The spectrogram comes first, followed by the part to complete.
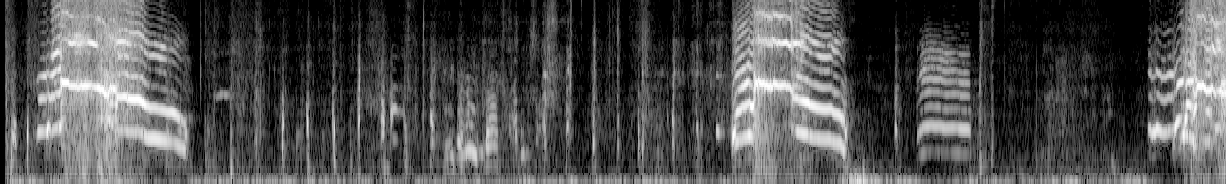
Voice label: a 18 year old young; animals

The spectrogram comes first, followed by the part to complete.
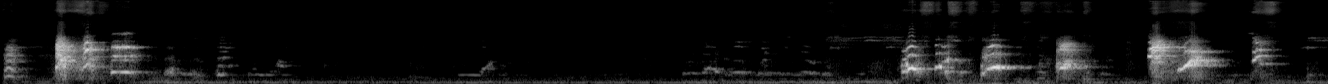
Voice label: a 23 year old man playing; animal

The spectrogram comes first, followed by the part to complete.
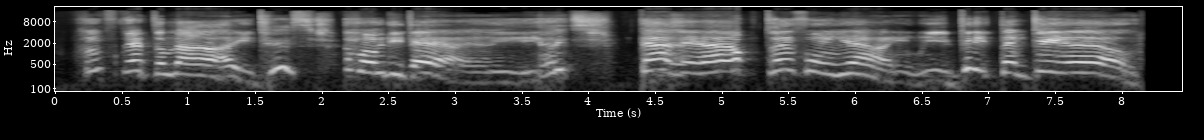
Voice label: short energeti, voice over

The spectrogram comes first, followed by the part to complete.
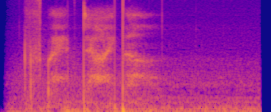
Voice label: a female voice whispering

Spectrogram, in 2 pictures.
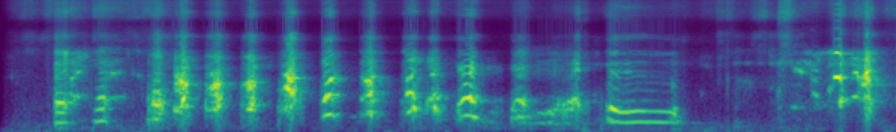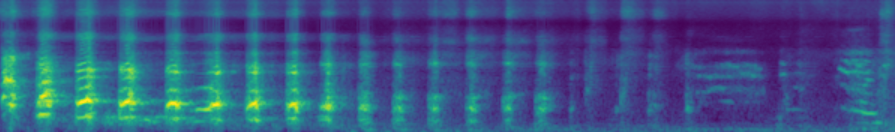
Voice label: a 23 year old man playing

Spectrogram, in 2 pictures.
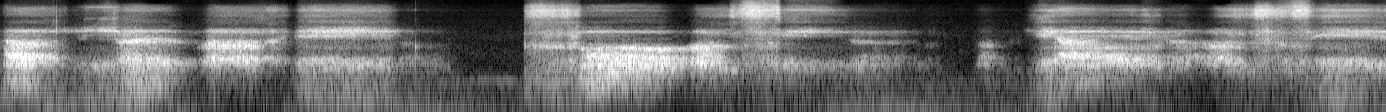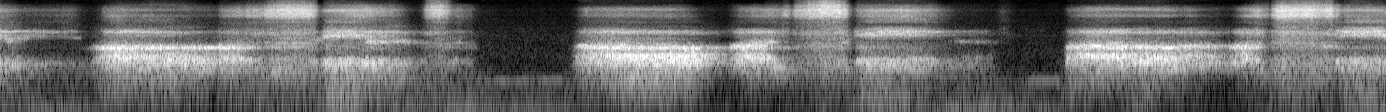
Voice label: female whisper illegible; ancient language

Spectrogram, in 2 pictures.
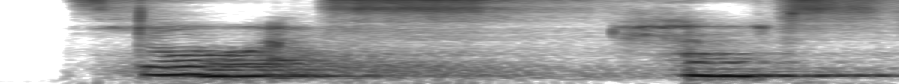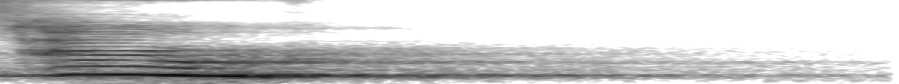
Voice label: ghostly woman saying; skul

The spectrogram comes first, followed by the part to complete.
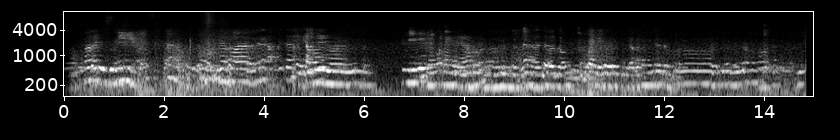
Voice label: people having a convers, background chatter

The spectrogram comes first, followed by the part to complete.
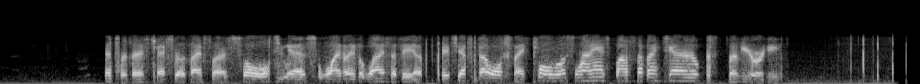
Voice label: police radio make call

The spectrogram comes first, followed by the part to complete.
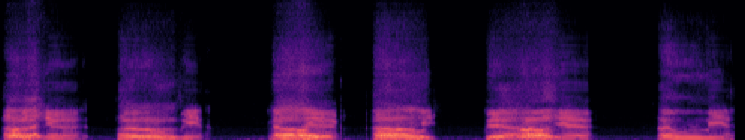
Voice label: group of men over gaming, agreement

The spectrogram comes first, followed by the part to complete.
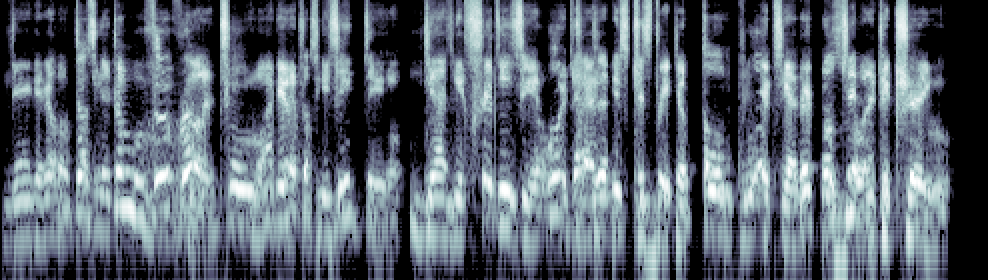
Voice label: a voice over male high, announcer

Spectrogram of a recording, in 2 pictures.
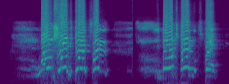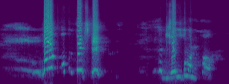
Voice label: angry shouting furious

